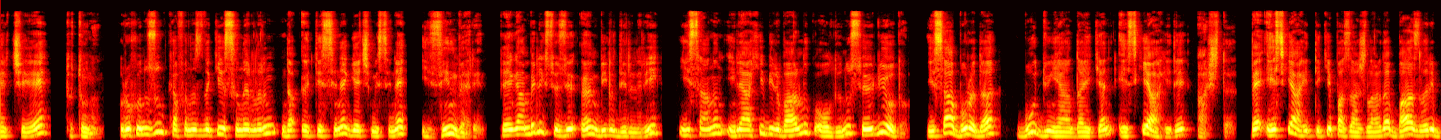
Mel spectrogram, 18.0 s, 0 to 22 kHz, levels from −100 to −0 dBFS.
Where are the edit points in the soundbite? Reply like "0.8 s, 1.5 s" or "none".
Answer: 6.1 s, 11.5 s

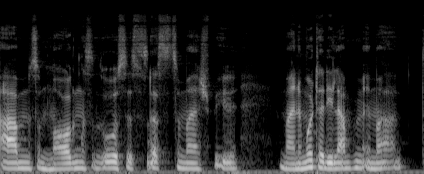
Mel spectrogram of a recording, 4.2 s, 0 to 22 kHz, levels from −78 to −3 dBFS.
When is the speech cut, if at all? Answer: 1.5 s

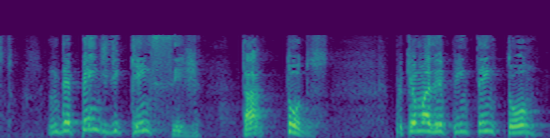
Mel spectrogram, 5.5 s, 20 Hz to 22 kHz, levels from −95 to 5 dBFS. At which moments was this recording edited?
3.8 s

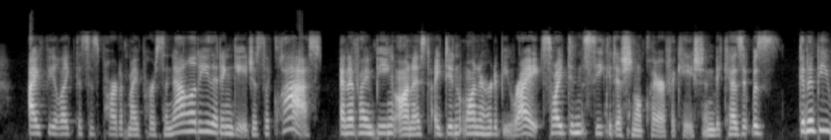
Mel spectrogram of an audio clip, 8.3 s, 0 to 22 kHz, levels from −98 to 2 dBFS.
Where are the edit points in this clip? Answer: 3.2 s

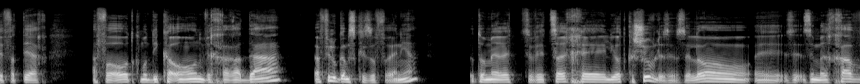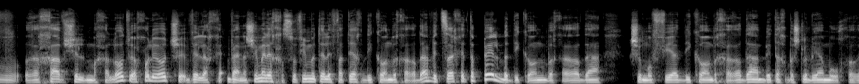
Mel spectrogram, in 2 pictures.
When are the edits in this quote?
none

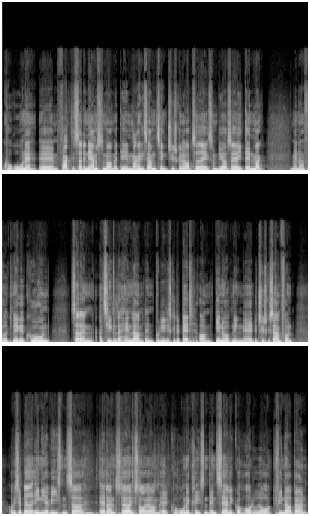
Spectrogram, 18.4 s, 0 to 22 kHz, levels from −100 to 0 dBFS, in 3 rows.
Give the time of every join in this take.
5.8 s

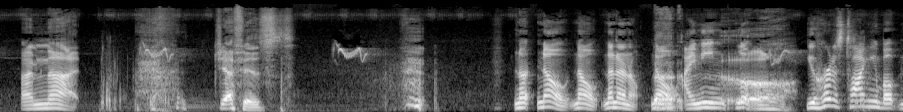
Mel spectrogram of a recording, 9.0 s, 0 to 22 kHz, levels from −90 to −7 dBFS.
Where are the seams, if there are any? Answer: none

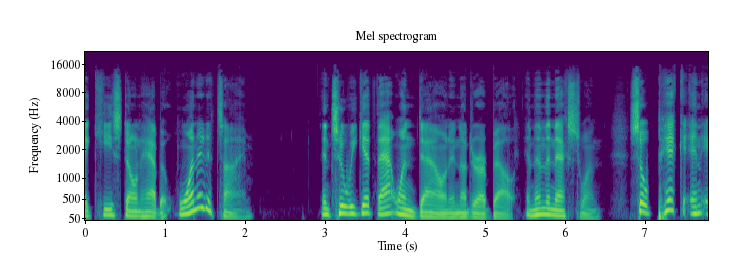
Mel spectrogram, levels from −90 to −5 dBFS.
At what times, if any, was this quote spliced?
5.4 s

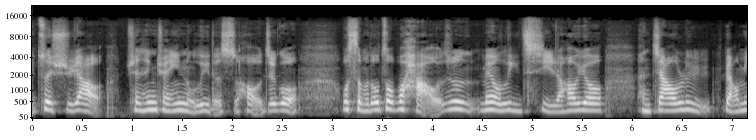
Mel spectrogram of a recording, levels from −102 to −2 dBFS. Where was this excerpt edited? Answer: none

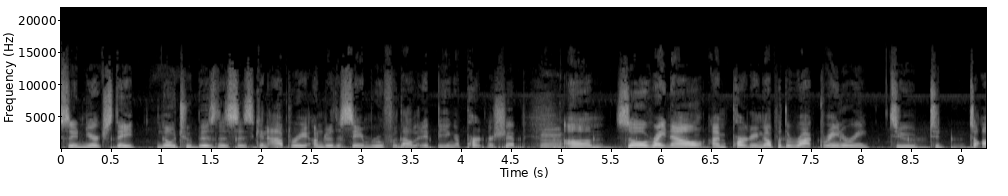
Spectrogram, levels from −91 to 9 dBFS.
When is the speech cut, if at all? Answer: none

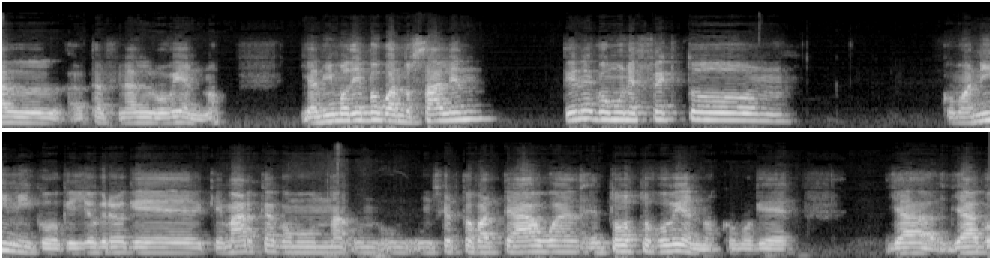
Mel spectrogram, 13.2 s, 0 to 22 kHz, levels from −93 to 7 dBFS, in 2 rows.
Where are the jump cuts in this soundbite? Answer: none

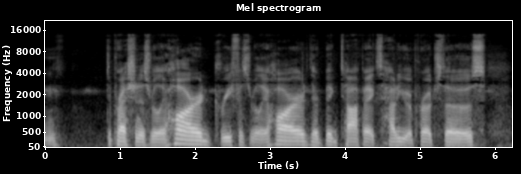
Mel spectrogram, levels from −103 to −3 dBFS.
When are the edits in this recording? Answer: none

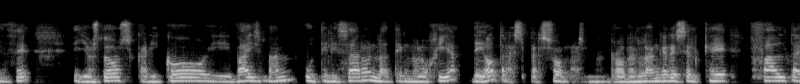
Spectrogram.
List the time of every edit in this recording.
5.9 s

